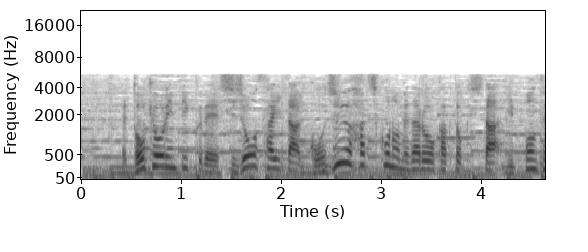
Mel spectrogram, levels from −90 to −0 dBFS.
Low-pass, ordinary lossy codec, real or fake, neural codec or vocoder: 5.4 kHz; MP3, 32 kbps; real; none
